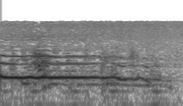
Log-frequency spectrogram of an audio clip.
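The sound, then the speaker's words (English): Hounds baying in a long, drawn-out howl that holds a steady, mournful pitch, with a second rising cry joining midway, fading slightly toward the end. No one speaks. “Two men make their way across the windswept, rain-spattered moors to the accompaniment of hounds baying in the background.”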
